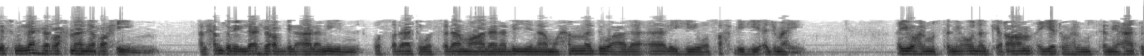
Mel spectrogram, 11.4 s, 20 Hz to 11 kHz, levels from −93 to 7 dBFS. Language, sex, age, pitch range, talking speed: Arabic, male, 40-59, 100-120 Hz, 115 wpm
